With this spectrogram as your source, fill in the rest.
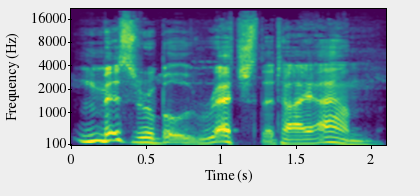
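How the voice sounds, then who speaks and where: A man voicing a cruel, grumbling male carter who speaks loudly and roughly. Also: fairly low pitch, sing-song, measured pace, full character voice. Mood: self-pitying.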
